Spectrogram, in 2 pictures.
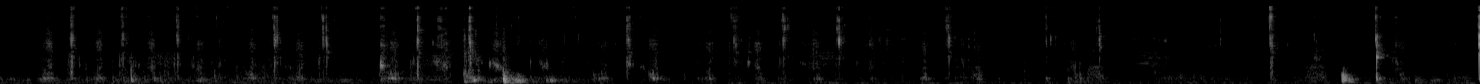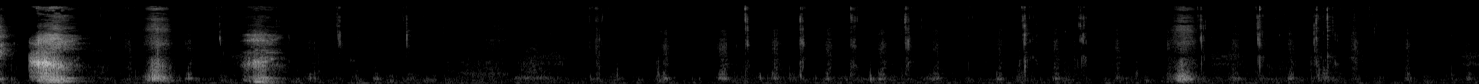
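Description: Close-up eating sounds of a person eating spicy instant noodles and boiled egg by hand: chewing and mouth smacking in many small clicks, with three louder bursts about halfway through.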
